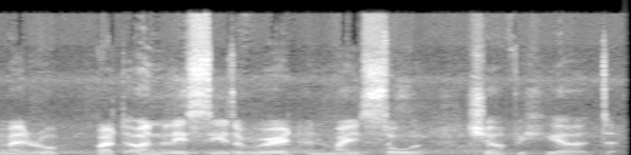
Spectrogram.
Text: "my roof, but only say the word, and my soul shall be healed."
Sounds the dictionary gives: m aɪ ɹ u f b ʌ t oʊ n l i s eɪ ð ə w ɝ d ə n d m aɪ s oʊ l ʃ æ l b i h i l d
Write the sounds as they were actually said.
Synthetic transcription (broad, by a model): m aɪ ɹ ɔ p b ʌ t oʊ n l i s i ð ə w ɝ d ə n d m aɪ s oʊ l ʃ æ l b i h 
